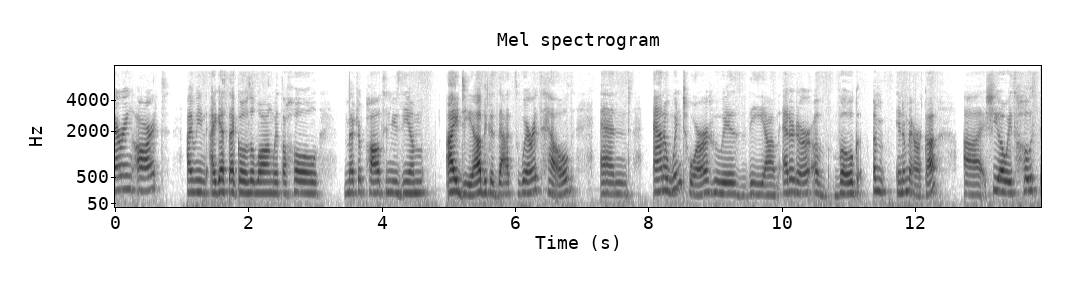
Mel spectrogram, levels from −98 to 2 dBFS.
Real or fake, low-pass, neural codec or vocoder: fake; 7.2 kHz; vocoder, 44.1 kHz, 128 mel bands every 256 samples, BigVGAN v2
